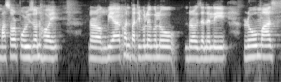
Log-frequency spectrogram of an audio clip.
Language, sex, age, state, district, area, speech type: Assamese, female, 45-60, Assam, Sivasagar, rural, spontaneous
